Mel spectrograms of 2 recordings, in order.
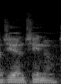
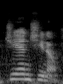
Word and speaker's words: Giacchino: Michael Giacchino? – Oh, Giacchino. – Giacchino.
